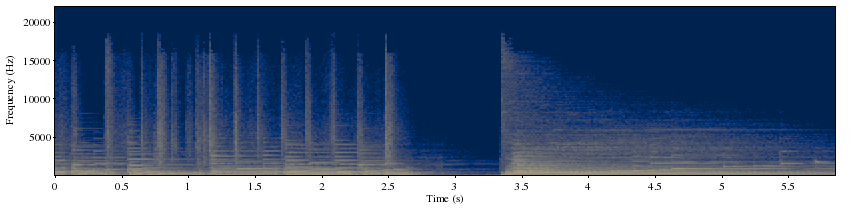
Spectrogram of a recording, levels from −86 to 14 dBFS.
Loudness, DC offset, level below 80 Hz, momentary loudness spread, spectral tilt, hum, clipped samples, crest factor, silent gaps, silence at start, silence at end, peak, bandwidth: -25 LUFS; under 0.1%; -38 dBFS; 7 LU; -6.5 dB/octave; none; under 0.1%; 16 dB; none; 0 s; 0 s; -8 dBFS; 18 kHz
